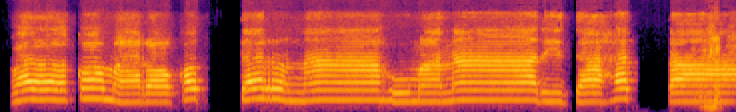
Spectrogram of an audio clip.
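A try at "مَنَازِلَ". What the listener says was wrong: Ini bukan manari, manazila zai.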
